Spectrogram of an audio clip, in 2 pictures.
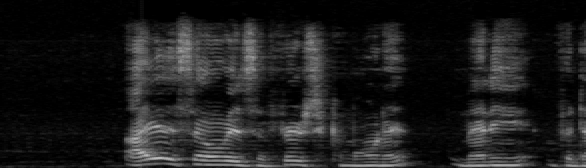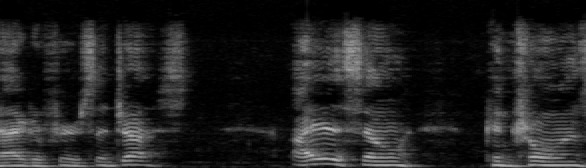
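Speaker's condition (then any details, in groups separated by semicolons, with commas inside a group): Cerebral palsy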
